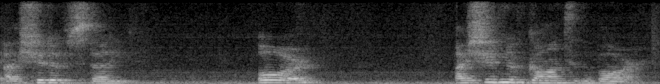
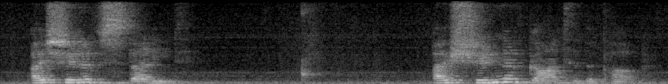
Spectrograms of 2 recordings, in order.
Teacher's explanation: When we pronounce this, we actually don't say the have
